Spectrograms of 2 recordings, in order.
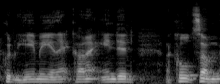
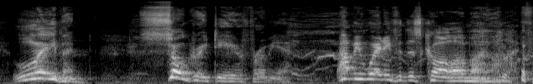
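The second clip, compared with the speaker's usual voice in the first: enthusiastic greeting; 6 semitones higher, 6 dB louder than usual. Retold or imitated. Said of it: "He goes".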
